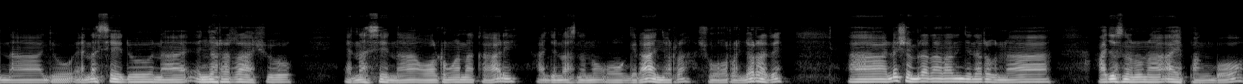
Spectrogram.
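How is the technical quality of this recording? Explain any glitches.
Nothing stood out as a glitch or technical problem on listening to this recording.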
